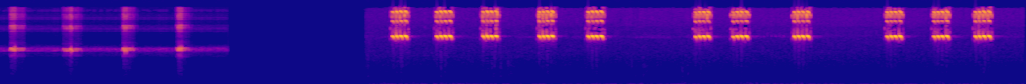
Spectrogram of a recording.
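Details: Crickets at night: four lower, tonal beeps open the recording, then a pause, then sharp high chirps arrive in bursts of three or four, each a short bright pulse, with silence between the groups.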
